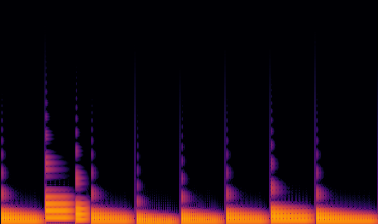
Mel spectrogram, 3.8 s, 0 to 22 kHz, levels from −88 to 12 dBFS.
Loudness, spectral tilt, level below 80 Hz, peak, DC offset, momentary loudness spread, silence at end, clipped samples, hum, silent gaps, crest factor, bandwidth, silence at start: -16 LUFS; -15.5 dB/octave; -18 dBFS; -2 dBFS; under 0.1%; 5 LU; 0 s; under 0.1%; none; none; 12 dB; 1.3 kHz; 0 s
